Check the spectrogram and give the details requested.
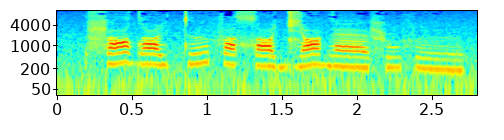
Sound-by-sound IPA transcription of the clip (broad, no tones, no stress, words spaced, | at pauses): ʂɑdˤiː t̪øfi sˤɯ d͡ʑɑɡæːʂuføː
